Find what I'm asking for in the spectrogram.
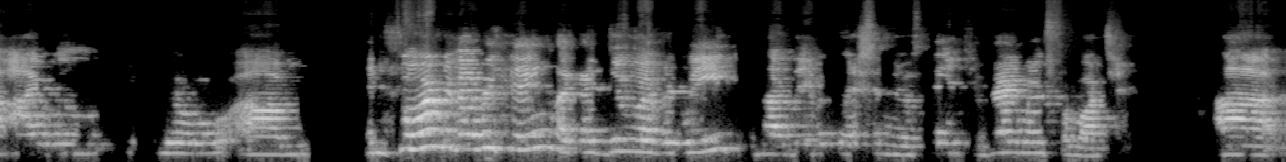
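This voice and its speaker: On a live stream recorded by phone in an echoey New York home or office, a woman from Ukraine who works as an immigration lawyer greets viewers by name. She sounds a little high and sharp-toned, upbeat, and leans on frequent fillers.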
